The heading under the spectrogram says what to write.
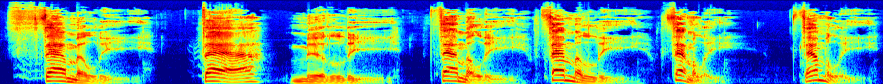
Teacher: And this word starts with the stress on the first syllable.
